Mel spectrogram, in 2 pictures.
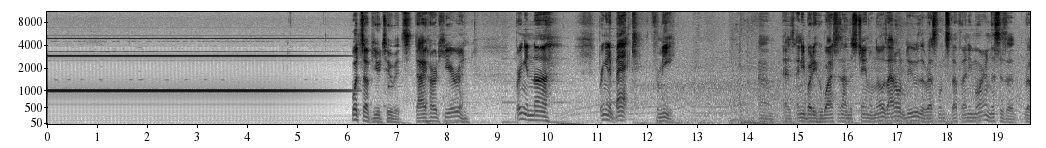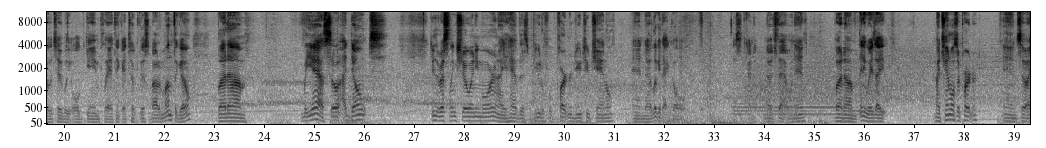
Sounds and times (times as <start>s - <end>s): Chirp tone: 0.0s - 6.1s.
